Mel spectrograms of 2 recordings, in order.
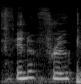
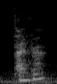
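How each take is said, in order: First: The name is said as Finnefruke. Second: The name is said as Feinfrock. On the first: "someone tried to pronounce my last name" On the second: "The most common mispronunciation has to be Feinfrock"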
